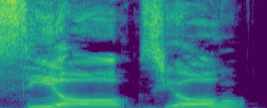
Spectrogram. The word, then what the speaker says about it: Seoul: No, but it's Seoul, South Korea. Seoul. Well, it's spelled Seoul. S-E. Seoul. Okay, but it's spelled S-E. It's true. You know, like it looks like you would say Seoul.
